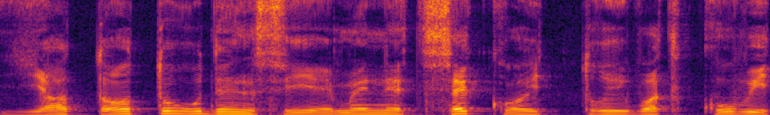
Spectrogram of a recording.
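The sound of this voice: The pitch shifts in an ordinary way. What you hear is an unforced reading voice.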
